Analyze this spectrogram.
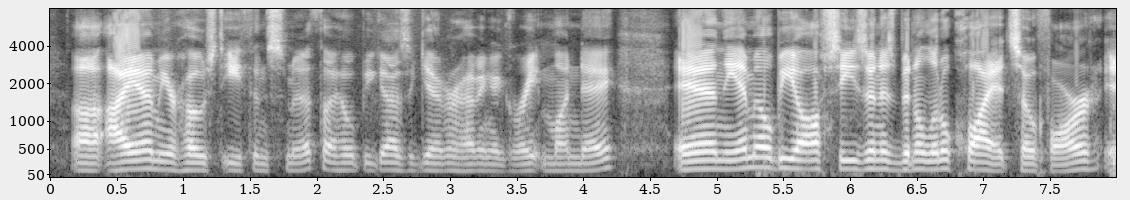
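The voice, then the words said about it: Slightly nasal, congested voice. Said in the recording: “Sorry if I sound a little nasally.”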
